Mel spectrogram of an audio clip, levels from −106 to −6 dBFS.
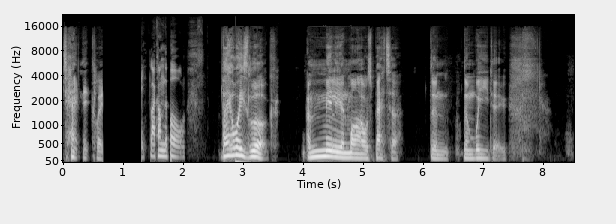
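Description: At 0.66 s the speech cuts to silence for about 0.65 s, until 1.31 s. This is a playback stall, likely the player starving for data or its thread being blocked. From 1.31 to 2.60 s comes catch-up at higher speed: the backlog is resampled at 1.5 times normal rate, lifting the pitch by roughly seven semitones before it settles back. At 2.87 s, just before "look a million miles", a DC step shifts the waveform's zero line, heard as a low thump that dies away as the offset decays through a roughly 2 Hz high-pass.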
